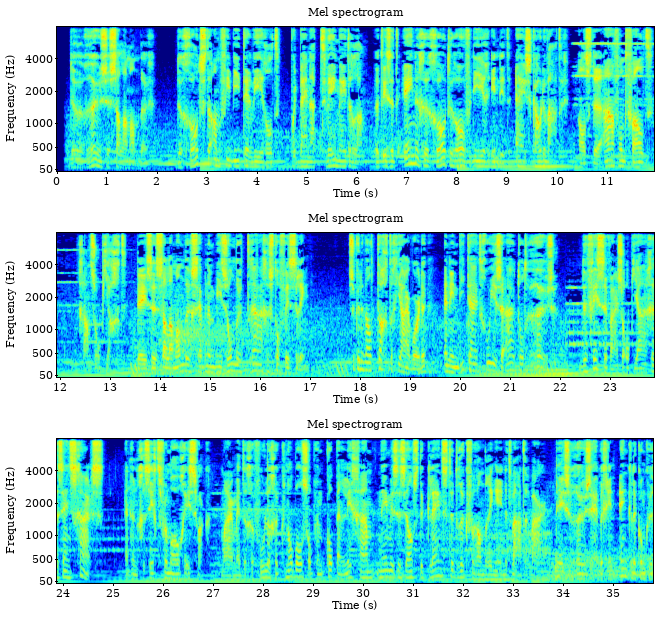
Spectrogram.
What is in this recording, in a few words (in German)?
nl, maenner; bbc planet earth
